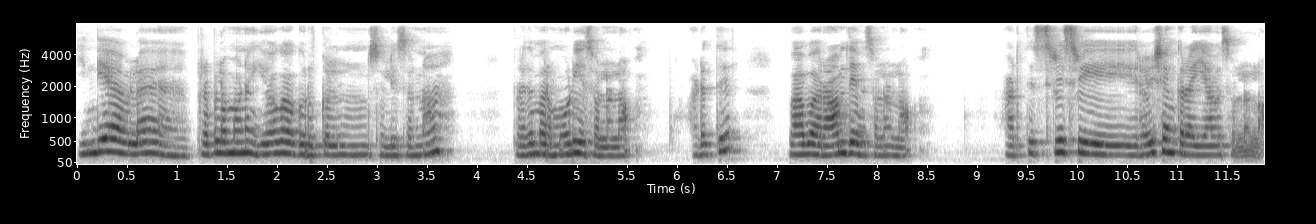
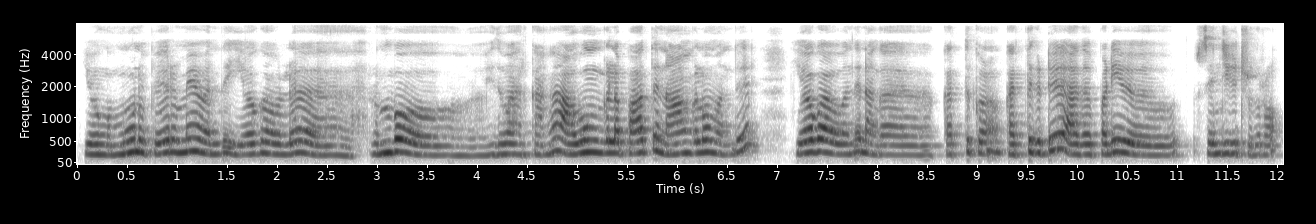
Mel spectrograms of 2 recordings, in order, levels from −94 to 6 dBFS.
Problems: none marked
